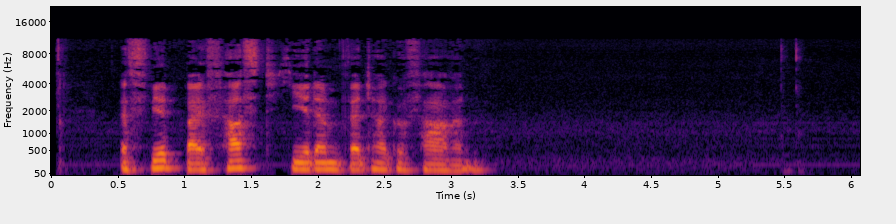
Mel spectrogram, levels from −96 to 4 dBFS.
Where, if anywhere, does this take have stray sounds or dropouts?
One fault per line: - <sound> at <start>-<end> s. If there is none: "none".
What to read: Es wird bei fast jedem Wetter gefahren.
none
